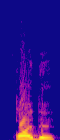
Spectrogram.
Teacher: کلمت قد میں حرف القاف کو موٹی آواز میں پڑھنا ہے، کیونکہ دال پہ جزم ہے تو ہم حرف الدال کو ہلاتے ہوئے یہ کلمہ کو پڑھیں گے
